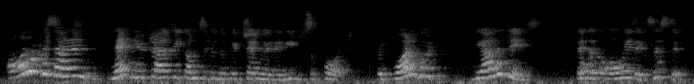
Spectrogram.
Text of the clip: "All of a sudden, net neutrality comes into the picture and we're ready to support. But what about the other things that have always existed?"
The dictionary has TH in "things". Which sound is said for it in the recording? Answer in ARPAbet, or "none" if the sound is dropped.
T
